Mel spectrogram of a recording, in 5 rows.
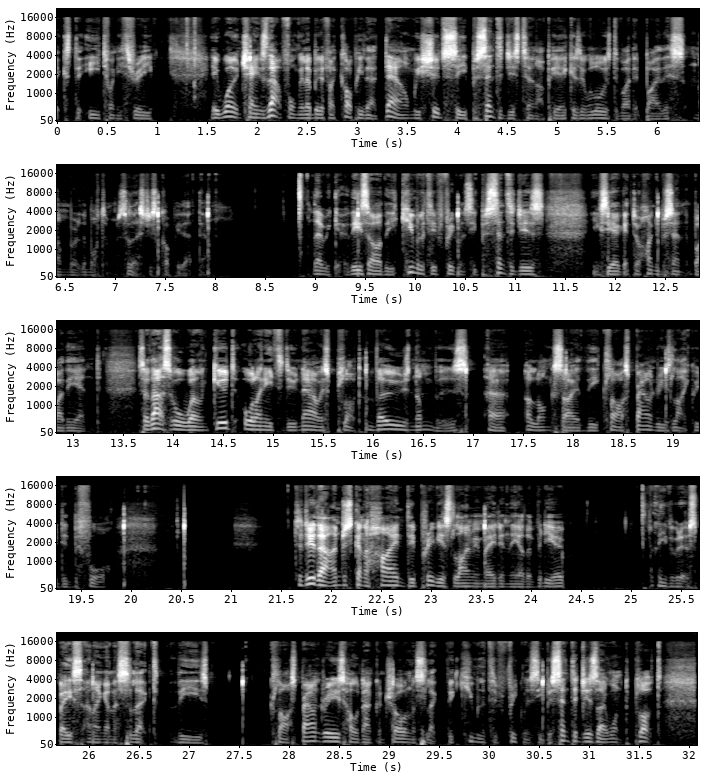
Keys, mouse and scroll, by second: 1.2 Return.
